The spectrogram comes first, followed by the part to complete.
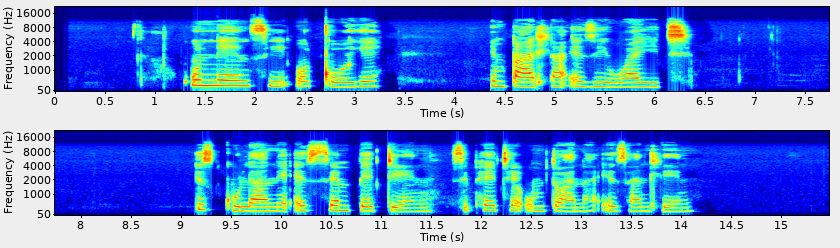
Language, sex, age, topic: North Ndebele, female, 25-35, health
